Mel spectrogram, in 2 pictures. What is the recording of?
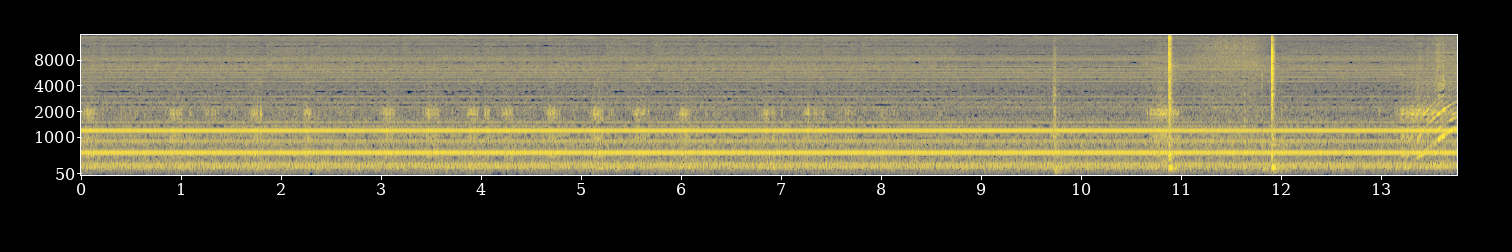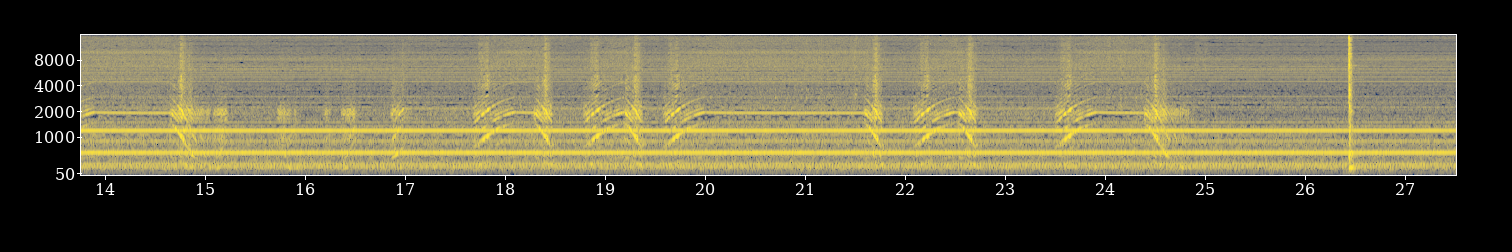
0108 DVW500 int jog-shuttle-stop
DVW500 jogging, shuttling tape, then stopping.
This sample is part of a set featuring the interior of a Sony DVW500 digital video tape recorder with a tape loaded and performing various playback operations.
Recorded with a pair of Soundman OKMII mics inserted into the unit via the cassette-slot.
sony, digital, technology, video, eject, electric, field-recording, vtr, dvw500, jog, cue, shuttle, mechanical, recorder, machine, player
